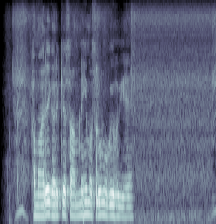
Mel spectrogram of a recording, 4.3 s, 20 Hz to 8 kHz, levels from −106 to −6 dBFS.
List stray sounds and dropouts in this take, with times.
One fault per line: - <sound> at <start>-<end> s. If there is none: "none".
none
